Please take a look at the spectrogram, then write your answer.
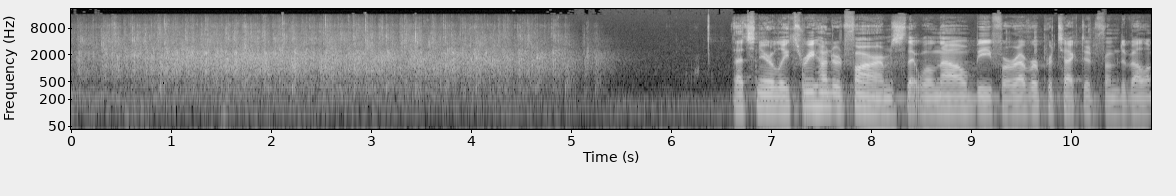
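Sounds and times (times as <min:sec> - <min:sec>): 
audience applause: 0:00.0 - 0:05.4
speech: 0:06.6 - 0:10.7.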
